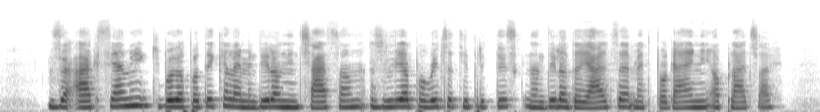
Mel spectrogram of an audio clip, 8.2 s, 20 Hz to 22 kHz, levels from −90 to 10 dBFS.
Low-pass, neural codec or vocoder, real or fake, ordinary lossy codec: 19.8 kHz; codec, 44.1 kHz, 7.8 kbps, Pupu-Codec; fake; none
